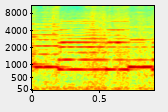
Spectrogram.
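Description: Ice cream truck chime playing steadily nearby, a bright looping melody over a low street rumble during a dog-walking training session.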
